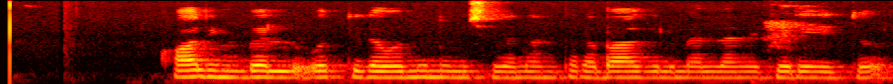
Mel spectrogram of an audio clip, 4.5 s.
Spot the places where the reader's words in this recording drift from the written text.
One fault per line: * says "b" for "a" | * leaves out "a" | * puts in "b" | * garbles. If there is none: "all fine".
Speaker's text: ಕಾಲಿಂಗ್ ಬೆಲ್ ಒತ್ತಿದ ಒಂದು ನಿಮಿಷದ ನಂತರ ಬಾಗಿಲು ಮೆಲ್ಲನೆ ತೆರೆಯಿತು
all fine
